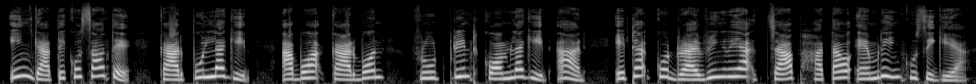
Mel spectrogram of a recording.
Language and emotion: Santali, happy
